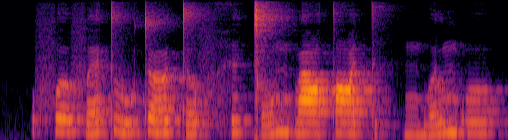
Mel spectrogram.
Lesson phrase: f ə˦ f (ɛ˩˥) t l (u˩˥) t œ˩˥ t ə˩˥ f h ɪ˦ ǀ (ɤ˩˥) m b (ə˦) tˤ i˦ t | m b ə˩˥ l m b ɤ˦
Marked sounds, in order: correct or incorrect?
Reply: correct, correct, correct, incorrect: a˦

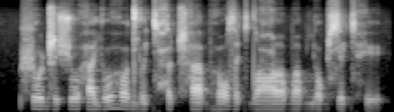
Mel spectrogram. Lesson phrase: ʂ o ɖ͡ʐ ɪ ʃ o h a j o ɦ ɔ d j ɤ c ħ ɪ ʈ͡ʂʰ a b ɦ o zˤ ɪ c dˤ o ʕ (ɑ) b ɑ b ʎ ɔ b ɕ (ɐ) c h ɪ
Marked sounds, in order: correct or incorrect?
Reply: correct, correct

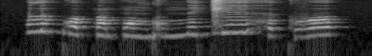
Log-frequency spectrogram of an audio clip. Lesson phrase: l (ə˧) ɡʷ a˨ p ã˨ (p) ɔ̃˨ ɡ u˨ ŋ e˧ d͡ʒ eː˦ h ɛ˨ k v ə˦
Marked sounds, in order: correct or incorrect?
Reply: correct, correct

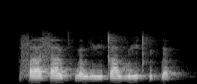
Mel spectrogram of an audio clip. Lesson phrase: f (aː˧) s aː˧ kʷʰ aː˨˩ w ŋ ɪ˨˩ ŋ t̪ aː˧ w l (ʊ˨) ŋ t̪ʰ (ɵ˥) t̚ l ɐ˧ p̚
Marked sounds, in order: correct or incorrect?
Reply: incorrect: aː˨˧, incorrect: ʊ˨˥, incorrect: ɵ˨

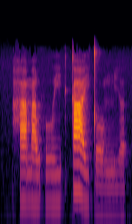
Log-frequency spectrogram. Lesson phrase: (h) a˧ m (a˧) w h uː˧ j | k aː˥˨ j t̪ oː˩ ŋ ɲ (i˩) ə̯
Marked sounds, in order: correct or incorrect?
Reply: correct, correct, correct

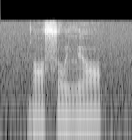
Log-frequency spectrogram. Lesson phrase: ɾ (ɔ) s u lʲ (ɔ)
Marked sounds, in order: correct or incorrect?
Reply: correct, correct

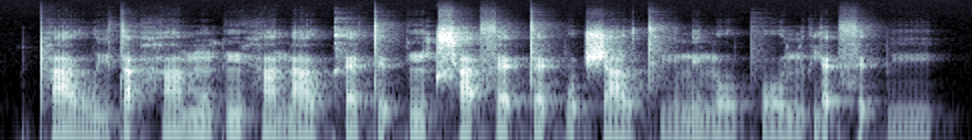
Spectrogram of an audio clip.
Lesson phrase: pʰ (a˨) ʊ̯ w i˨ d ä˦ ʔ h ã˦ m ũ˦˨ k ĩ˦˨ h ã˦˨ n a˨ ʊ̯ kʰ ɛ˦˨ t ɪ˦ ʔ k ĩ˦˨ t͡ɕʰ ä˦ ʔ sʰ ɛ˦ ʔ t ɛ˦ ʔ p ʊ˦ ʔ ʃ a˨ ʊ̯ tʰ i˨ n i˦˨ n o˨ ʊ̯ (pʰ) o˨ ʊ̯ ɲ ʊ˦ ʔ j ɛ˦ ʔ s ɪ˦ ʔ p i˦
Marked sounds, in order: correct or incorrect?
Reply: correct, correct

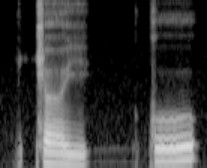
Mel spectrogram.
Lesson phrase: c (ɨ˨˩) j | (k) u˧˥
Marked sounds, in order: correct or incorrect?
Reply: incorrect: ə˨˩, correct

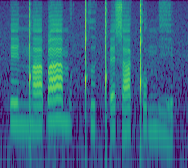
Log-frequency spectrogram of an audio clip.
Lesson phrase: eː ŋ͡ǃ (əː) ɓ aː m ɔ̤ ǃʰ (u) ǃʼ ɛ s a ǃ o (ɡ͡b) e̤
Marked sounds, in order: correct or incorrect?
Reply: incorrect: aː, incorrect: ɯ, incorrect: ŋ͡m

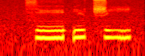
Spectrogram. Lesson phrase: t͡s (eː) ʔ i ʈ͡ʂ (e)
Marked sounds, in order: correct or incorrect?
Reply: correct, incorrect: i

